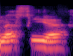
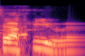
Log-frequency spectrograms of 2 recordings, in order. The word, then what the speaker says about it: Rafiu: Yes, we can hear you, Rafia. How do I say the name? Am I saying it right? Yeah, it's Rafiu. Rafiu.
